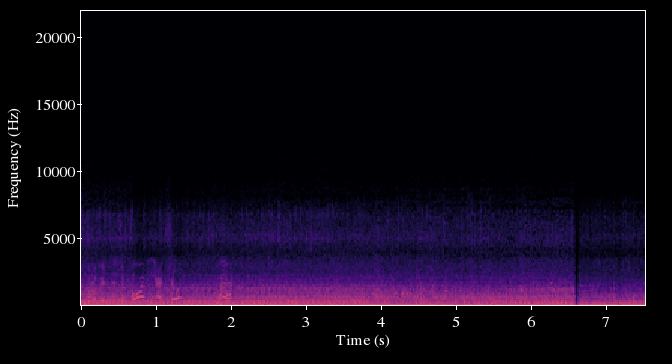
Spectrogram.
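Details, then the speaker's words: Harley V-twin after air filter change: low, steady thump at idle with even beat, no stumbling or misses, idling and running better than before; normal idle. "God the bikes that sound so much better it's idling better just running better"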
